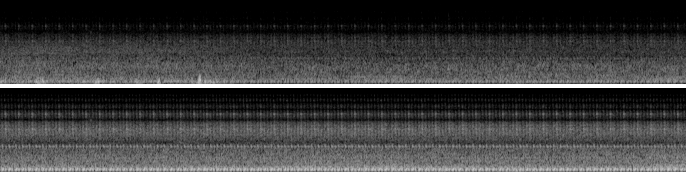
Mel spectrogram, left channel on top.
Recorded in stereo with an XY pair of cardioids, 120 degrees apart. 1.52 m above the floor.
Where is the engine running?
70° right.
